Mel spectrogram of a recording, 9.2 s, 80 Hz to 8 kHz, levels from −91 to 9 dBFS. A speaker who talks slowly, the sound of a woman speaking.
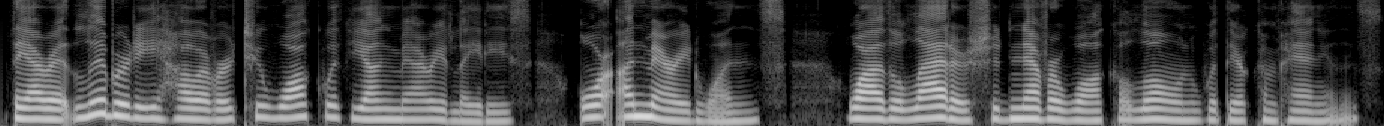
No: average, 155 wpm; female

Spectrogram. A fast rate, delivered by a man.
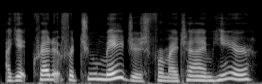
No: fast, 230 wpm; female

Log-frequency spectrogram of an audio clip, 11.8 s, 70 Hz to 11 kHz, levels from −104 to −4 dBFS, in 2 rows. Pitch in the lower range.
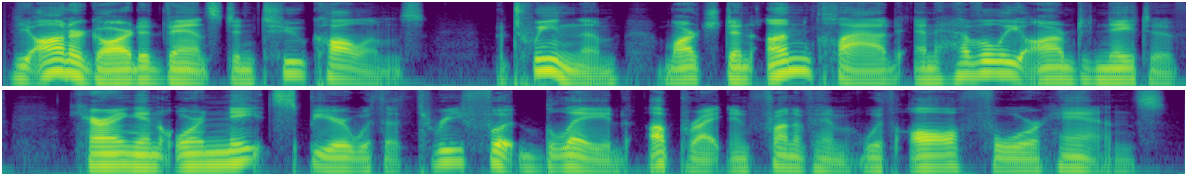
Yes: low, 105 Hz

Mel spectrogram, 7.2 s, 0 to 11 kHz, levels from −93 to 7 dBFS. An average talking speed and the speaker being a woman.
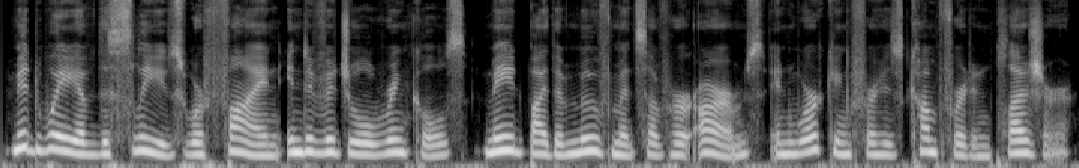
Yes: average, 185 wpm; female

